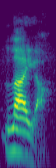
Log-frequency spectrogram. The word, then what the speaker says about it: Leia: Leia. Okay, pronounce Leia. As in Princess Leia.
